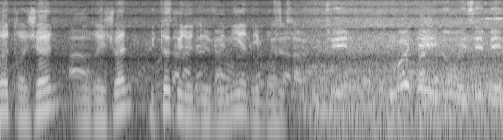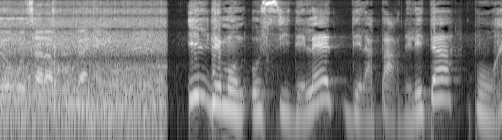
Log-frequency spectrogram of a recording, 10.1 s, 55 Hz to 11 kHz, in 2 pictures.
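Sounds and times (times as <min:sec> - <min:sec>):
people talking: 0:00.0 - 0:06.2, 0:06.9 - 0:10.0
traffic din: 0:00.0 - 0:10.0.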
